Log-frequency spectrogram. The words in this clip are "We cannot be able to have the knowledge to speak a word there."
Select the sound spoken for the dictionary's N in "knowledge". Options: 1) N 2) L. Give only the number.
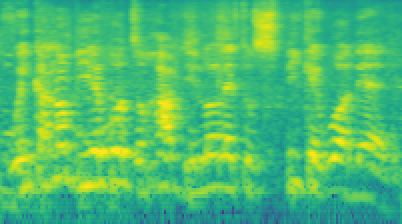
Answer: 2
